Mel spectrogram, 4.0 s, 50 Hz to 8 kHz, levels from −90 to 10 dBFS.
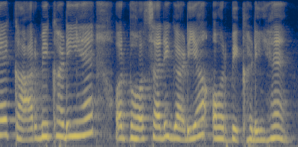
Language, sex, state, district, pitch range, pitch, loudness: Hindi, female, Uttar Pradesh, Lalitpur, 215-270 Hz, 235 Hz, -14 LUFS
